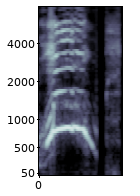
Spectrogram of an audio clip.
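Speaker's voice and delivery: high delighted squeal; excited squeal. Real, not acted. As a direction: squeal with glee. Excited squeal about the man.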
